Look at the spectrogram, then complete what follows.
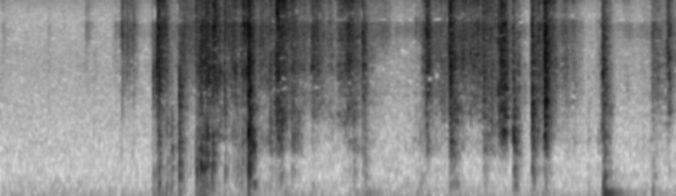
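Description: Paper rustling and crinkling as a sheet of paper is handled and moved over a scrapbook page, starting about a second in, in irregular scratchy bursts.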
